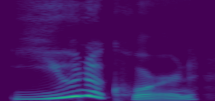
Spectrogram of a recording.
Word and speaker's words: unicorn: Because unicorn starts with the sound u like you. So even though it starts with the letter U, it sounds like a consonant.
